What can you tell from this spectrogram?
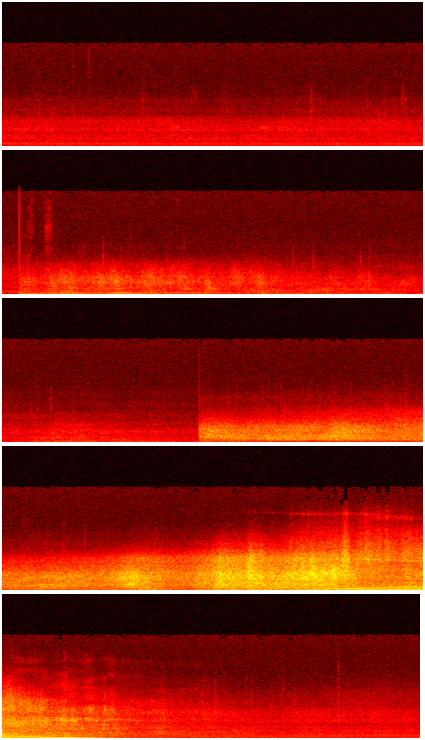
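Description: Firefighting air tanker flying low overhead on a retardant drop. Its engines come in suddenly twice: first about four seconds in, then about ten seconds in. The second pass grows to its loudest with a falling pitch and dies away a few seconds before the end. A faint steady hum lies under the rest.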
